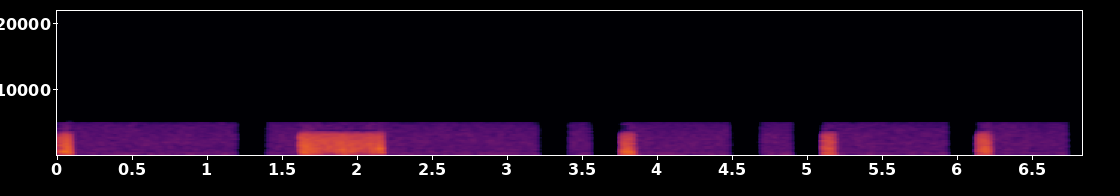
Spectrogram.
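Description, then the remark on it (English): Radio static hiss cuts in and out as someone keys up a 2-meter amateur radio repeater with no voice during the Blue Ridge 2-meter net, giving repeated bursts of band-limited noise, short louder crackles and abrupt silent gaps between transmissions. “I got somebody bringing up the repeater, but you don't have any audio that I can hear.”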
